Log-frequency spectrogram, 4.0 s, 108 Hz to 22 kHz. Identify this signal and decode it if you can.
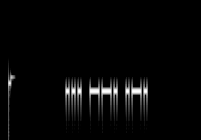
Morse code, heard as a keyed tone, about 21 wpm, 700 Hz. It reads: SGR
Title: USA Call Sign Postfixes - 3 Letters 20wpm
